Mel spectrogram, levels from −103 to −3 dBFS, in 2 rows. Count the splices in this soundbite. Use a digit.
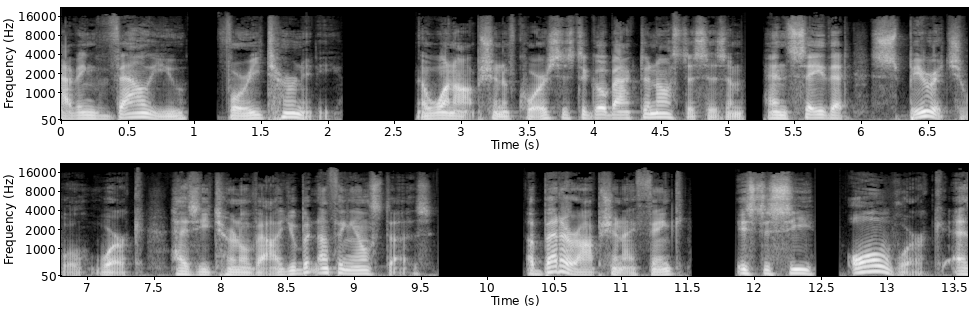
0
